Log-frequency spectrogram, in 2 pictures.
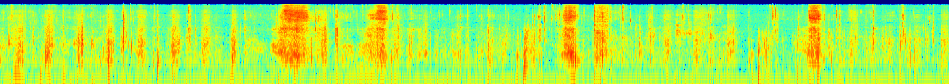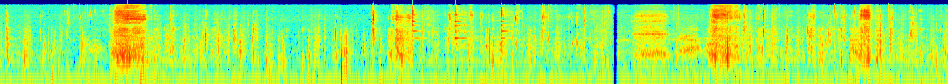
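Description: Close-up eating sounds: wet chewing and mouth smacks on soft, saucy wide flat noodles and eggplant, with a louder sucking sound every few seconds as a mouthful of noodles is drawn in.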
